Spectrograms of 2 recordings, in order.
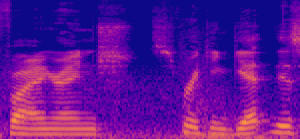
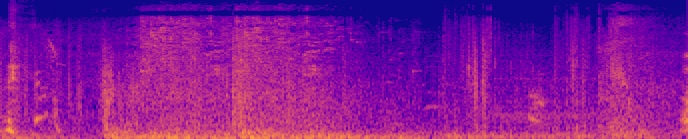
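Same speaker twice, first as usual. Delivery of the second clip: wheezing high laugh; high breathless laughter. Real, not acted. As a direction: cackle in disbelief. Laughing after grenades.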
